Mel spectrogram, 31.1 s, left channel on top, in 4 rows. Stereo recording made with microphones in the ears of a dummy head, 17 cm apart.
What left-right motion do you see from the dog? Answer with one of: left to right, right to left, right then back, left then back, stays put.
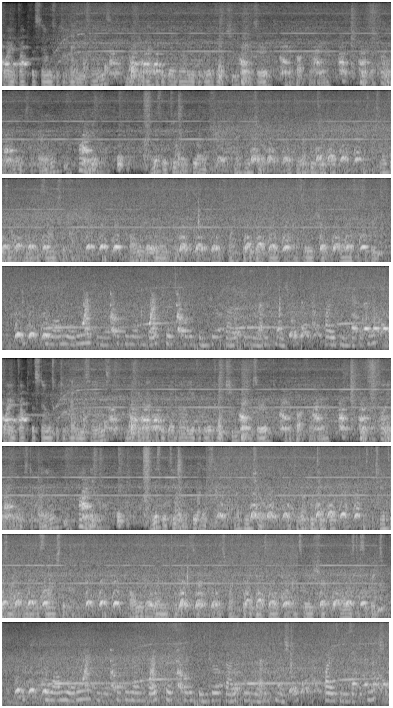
right to left.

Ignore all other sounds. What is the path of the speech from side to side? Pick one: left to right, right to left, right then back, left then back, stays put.
stays put.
